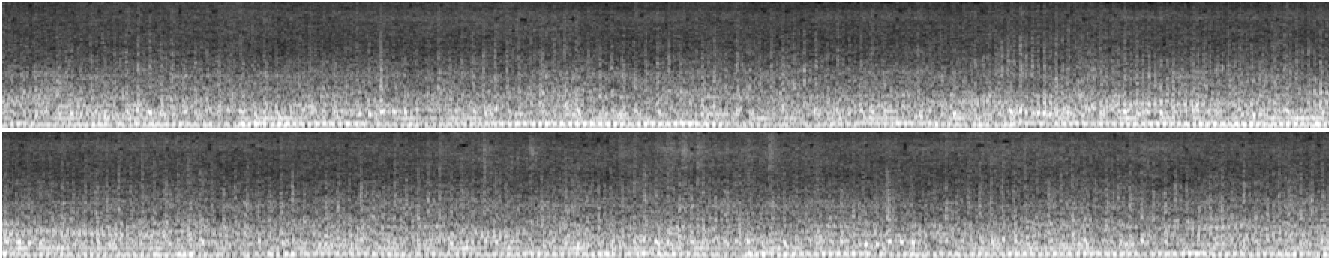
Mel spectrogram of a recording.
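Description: A helicopter's rotor thumps steadily as it flies.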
